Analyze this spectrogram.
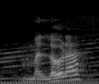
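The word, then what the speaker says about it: Meloetta: we're not supposed to know it is uh meloda that's how you pronounce it and then with that you will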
